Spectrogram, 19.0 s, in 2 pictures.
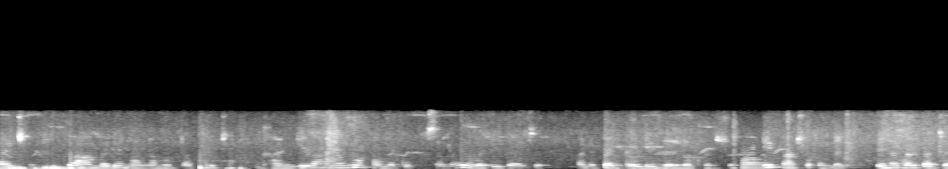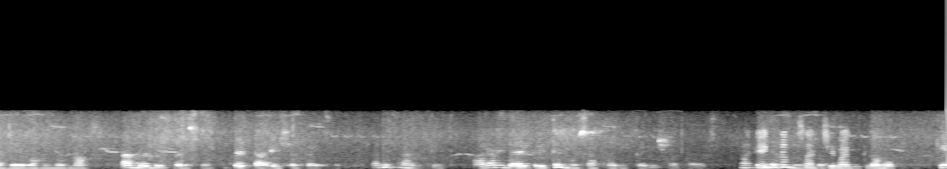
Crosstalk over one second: present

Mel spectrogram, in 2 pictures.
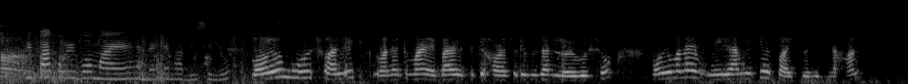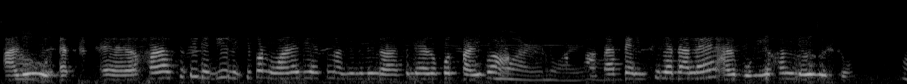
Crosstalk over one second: none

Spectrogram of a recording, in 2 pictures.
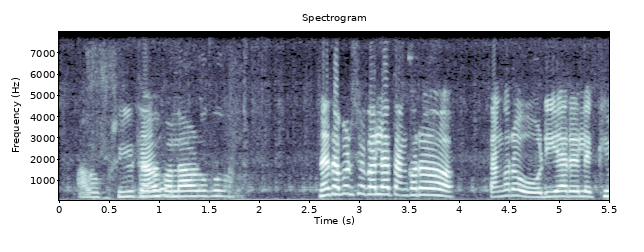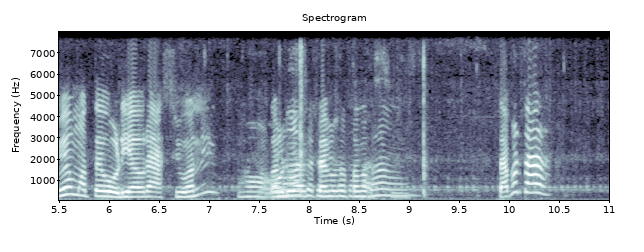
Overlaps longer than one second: present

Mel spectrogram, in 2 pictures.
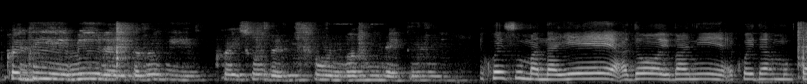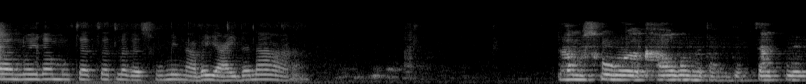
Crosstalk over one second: none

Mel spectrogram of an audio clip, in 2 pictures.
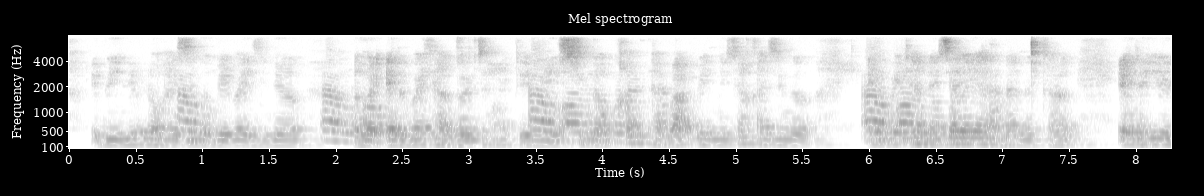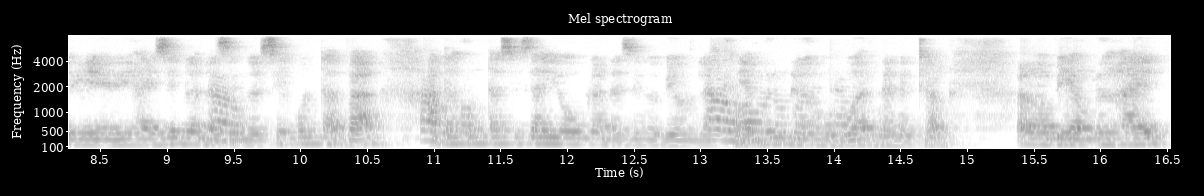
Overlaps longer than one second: present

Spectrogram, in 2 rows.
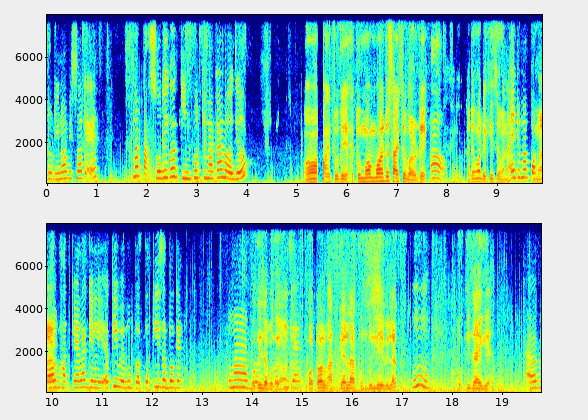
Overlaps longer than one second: none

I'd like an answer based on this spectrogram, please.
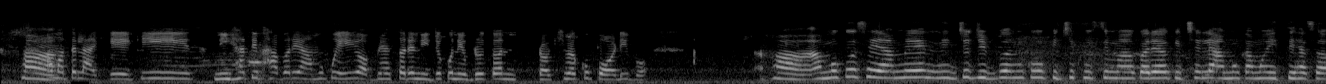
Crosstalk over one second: none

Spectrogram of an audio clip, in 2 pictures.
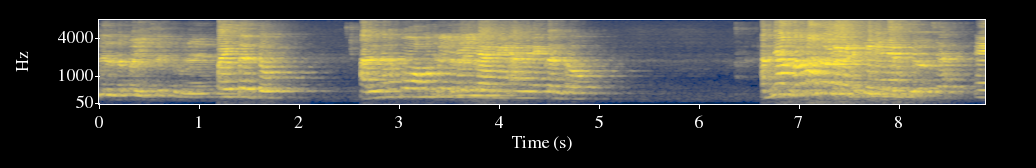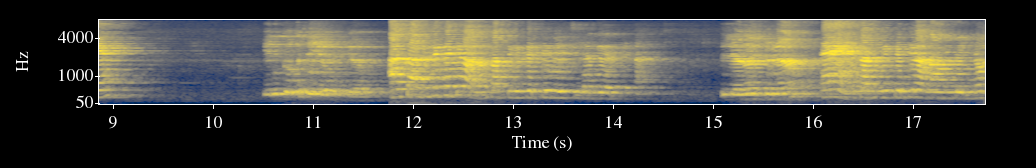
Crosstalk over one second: present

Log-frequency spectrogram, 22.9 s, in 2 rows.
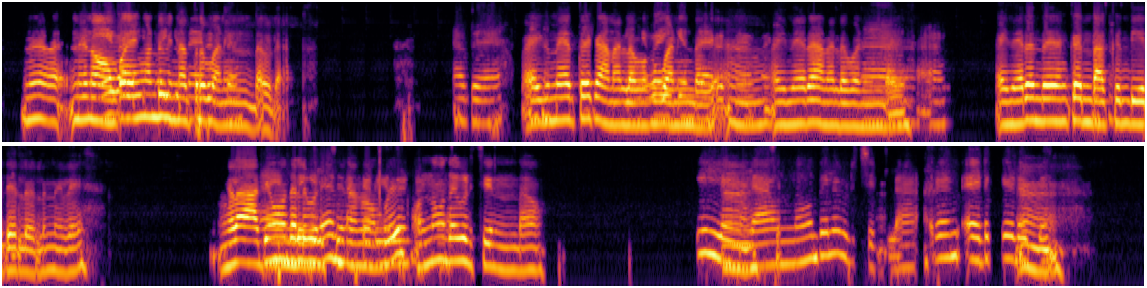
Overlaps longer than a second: present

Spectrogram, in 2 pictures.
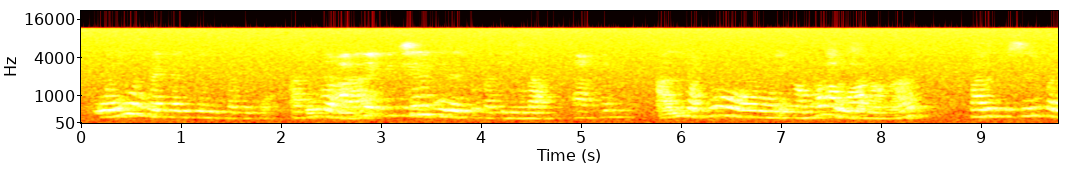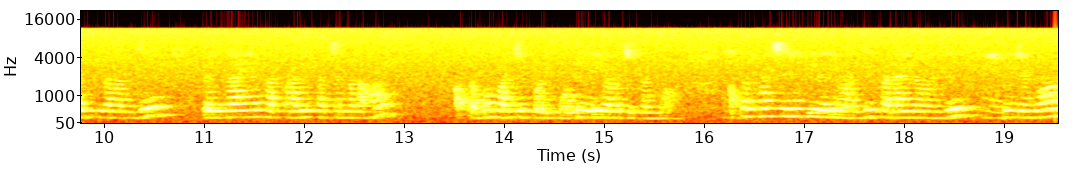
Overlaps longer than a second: none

